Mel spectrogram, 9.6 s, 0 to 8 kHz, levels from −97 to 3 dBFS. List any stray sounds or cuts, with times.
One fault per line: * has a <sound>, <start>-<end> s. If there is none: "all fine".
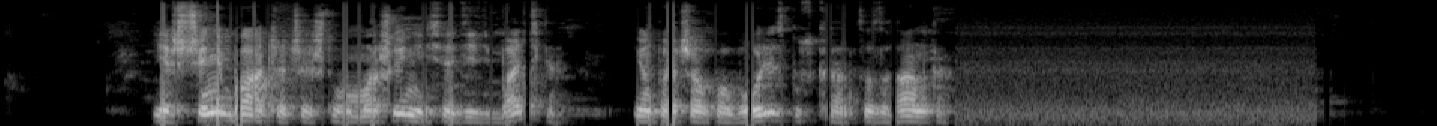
all fine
